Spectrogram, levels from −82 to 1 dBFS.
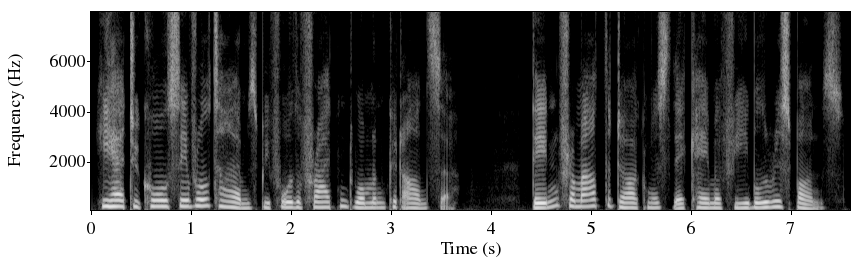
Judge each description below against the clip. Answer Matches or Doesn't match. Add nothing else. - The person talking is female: Matches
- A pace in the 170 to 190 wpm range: Matches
